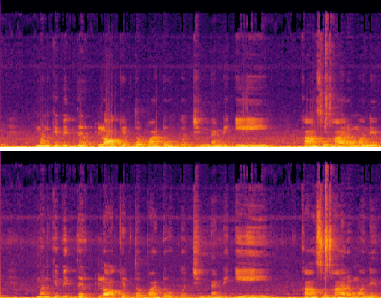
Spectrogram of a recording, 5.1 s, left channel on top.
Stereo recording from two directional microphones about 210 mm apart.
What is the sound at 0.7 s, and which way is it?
A woman's voice, 55° right (ahead or behind).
